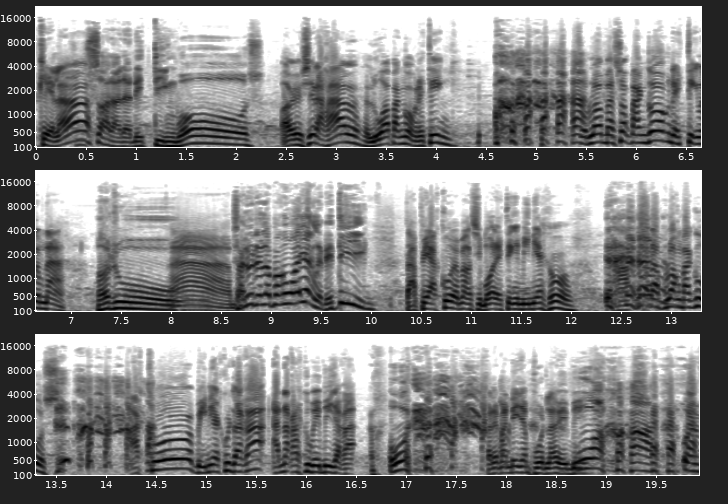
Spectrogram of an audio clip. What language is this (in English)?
Malay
